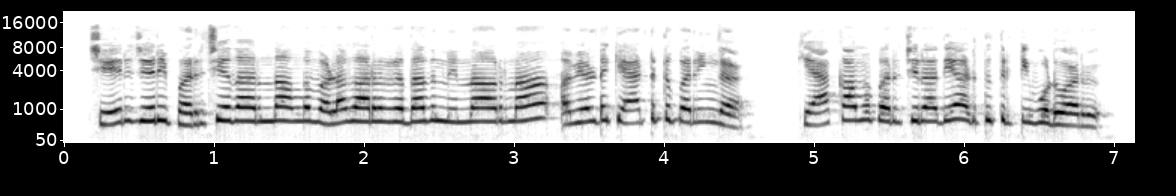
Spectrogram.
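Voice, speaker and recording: This cartoonish character voice sits at an extremely high pitch. It moves at a moderate pace. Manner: bossy, insists on no interruptions.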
